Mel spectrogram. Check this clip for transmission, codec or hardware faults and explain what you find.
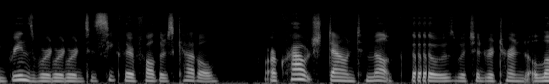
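The speech stutters three times, each a case of repeated frames. From 0.51 to 0.77 s, a block of about 130 ms plays twice more, which fits a short run of compressed frames being duplicated. From 2.26 to 2.47 s, a 52 ms block plays four extra times, and from 4.14 to 4.30 s, the same-length block plays three extra times. These add about 261, 209 and 157 ms. Unlike a dropout or a smooth concealment loop, the exact same fragment returns intact and the timeline grows.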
